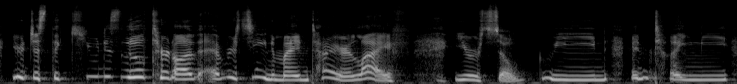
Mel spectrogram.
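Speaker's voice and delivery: cooing over a tiny pet; gushing. Acted. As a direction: melt over something cute. Nora gushes over the turtle.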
